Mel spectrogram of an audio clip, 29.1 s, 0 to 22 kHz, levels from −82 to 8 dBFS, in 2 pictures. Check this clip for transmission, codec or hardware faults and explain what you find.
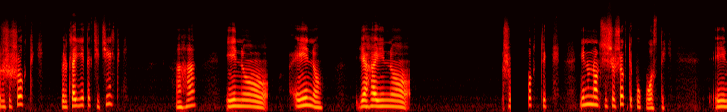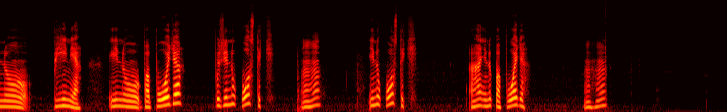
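There is one fault, an audio dropout to silence, from 10.21 to 10.58 s. For about 0.37 s the speech cuts off and the signal falls to silence. The likely cause is a brief loss of input while recording continued. Unlike a natural pause, no room tone remains, so the gap sounds dead rather than quiet.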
